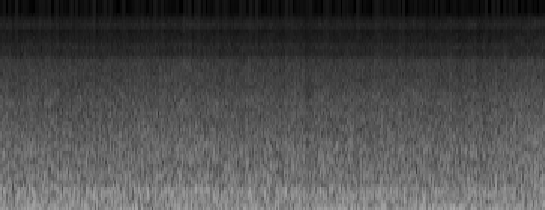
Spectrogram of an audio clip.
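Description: Fast-flowing river rushing over rocks: a steady, loud noise with a deep rumble underneath.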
